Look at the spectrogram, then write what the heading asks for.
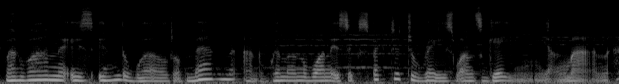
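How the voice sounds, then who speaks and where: Woman acting a dark-voiced, haughty senior office woman. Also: fairly low pitch, measured pace, vocal fry, soft background music. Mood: scolding. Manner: formal, scolding, haughty. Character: stern, disapproving senior female company employee. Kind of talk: radio play monologue acting.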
